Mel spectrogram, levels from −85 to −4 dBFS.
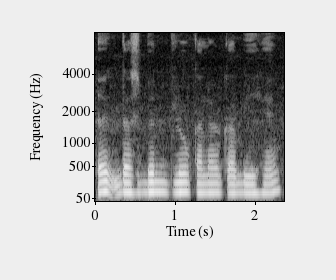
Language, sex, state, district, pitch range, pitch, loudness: Hindi, male, Arunachal Pradesh, Lower Dibang Valley, 115-125 Hz, 120 Hz, -16 LUFS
